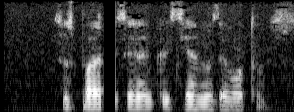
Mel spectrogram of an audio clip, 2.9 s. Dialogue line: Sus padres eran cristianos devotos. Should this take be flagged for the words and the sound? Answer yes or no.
yes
